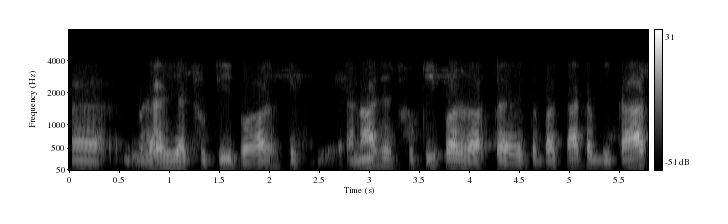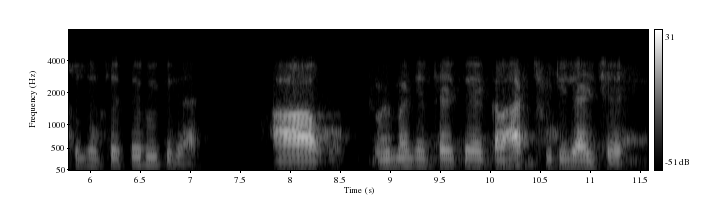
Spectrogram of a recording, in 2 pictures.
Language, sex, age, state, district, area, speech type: Maithili, male, 30-45, Bihar, Muzaffarpur, urban, conversation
